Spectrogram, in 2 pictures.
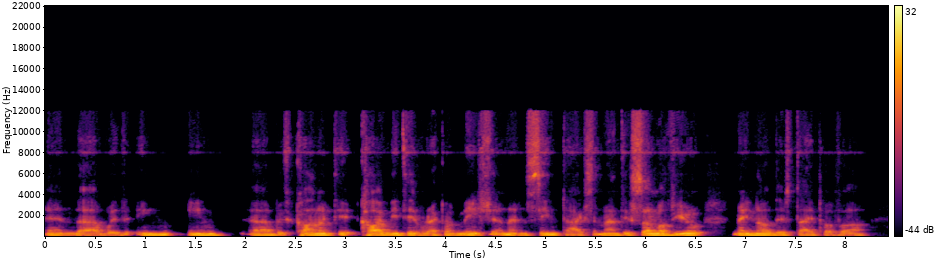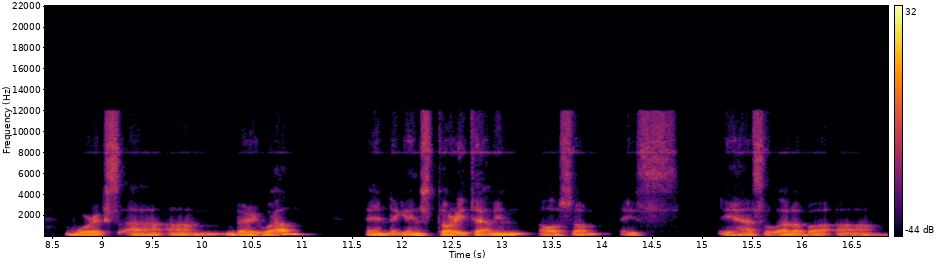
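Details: Post-stroke aphasia in a male stroke survivor, a non-native English speaker presenting in English; audible word repetitions and self-corrections; aphasia.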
